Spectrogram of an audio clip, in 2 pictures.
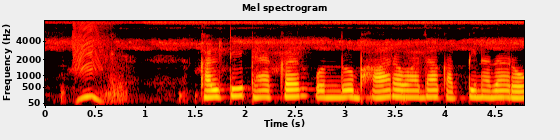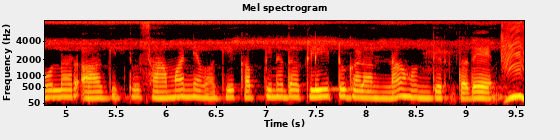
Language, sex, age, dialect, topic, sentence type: Kannada, female, 18-24, Coastal/Dakshin, agriculture, statement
